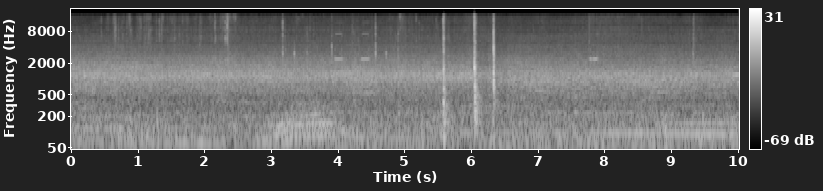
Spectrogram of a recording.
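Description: Three sharp clicks a little past halfway as the 2007 BMW X5's locks are released and its driver's door latch is opened with the key. A steady low rumble runs underneath.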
